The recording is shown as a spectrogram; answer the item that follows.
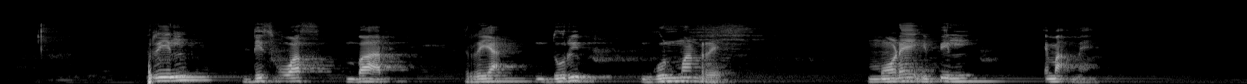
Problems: echo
